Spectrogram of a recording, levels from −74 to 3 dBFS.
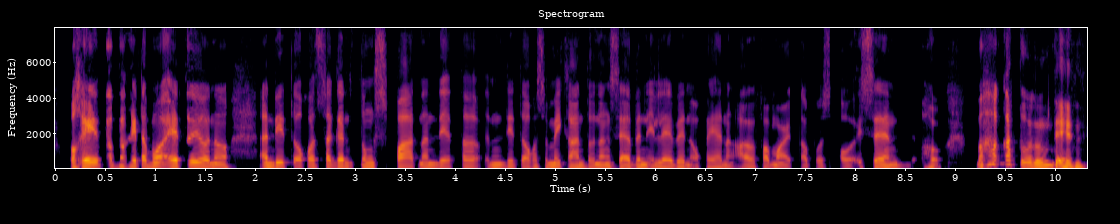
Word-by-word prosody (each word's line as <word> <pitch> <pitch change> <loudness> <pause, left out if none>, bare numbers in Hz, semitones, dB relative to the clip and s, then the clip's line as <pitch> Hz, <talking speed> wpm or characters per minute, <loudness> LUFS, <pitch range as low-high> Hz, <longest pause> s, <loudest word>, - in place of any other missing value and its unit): Paki 170 +5 +8
papakita 160 +3 +1
mo, 170 +1 +3
"'Eto 175 +5 +4
'yun, 185 -4 +4
oh, 140 - 0 0.3
'andito 180 +3 +1
ako 185 - +1
sa 180 +1 -2
gan'tong 175 0 0
spot. 165 -1 0
Nandito 160 +2 -3
nandito 150 +2 -3
ako 155 - -7
sa 150 - -11
may 150 -1 +1
kanto 140 +1 -2
ng 140 -1 -1
7-Eleven 130 +1 -1
o - - -8
kaya 130 +1 -5
ng 125 -2 -7
Alfamart." 110 -2 -3
Tapos 105 +1 -10
o 110 - -4
i-send. 125 -8 -1 0.2
Oh, - - -5 0.3
makatulong 210 -5 +2
din. 150 -8 +6
155 Hz, 170 wpm, -23 LUFS, 130-170 Hz, 0.3 s, Paki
